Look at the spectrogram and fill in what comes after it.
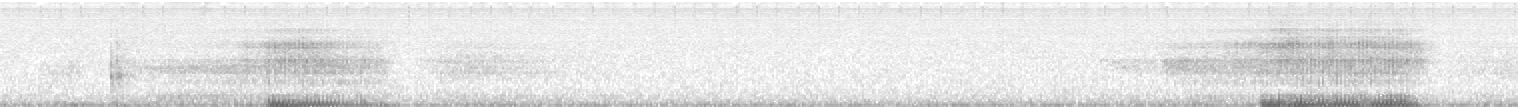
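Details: Snoring.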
